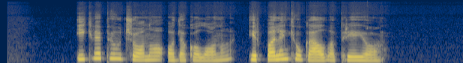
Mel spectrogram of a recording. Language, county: Lithuanian, Vilnius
